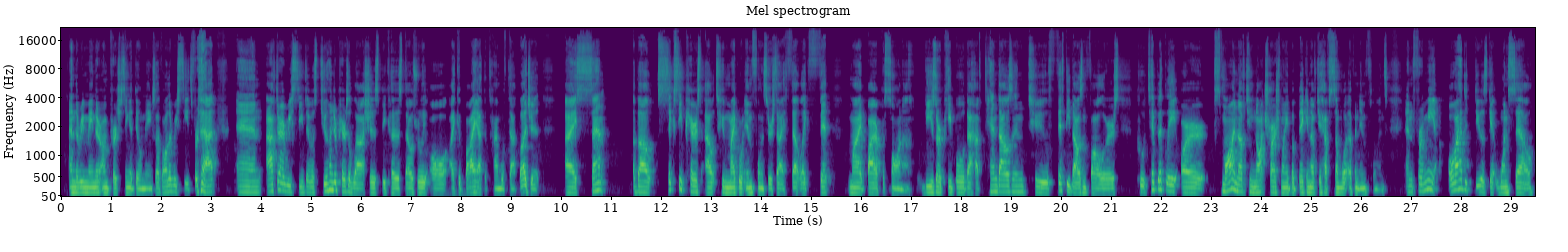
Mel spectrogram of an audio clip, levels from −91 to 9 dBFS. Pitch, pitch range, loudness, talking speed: 125 Hz, 120-145 Hz, -21 LUFS, 190 wpm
